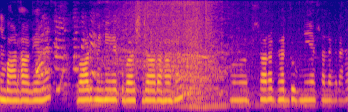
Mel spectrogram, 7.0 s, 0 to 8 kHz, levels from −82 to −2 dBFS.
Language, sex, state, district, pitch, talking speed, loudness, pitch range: Hindi, female, Uttar Pradesh, Jalaun, 225 Hz, 170 wpm, -17 LUFS, 220-235 Hz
